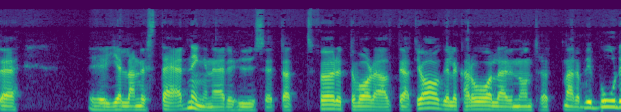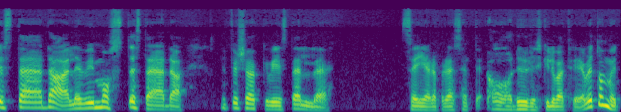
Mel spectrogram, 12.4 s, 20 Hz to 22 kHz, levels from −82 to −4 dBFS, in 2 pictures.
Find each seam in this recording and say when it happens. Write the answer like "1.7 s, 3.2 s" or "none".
5.8 s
